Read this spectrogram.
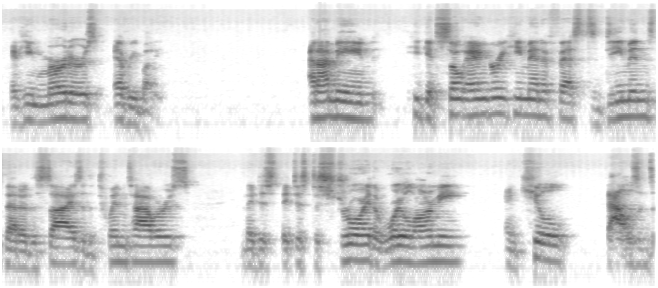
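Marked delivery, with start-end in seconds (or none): none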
